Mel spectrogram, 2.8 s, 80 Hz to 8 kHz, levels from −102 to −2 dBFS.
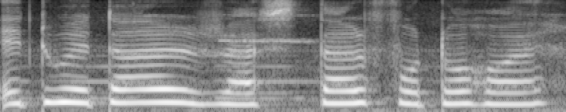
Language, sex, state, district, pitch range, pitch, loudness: Assamese, female, Assam, Kamrup Metropolitan, 300-340 Hz, 320 Hz, -12 LUFS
